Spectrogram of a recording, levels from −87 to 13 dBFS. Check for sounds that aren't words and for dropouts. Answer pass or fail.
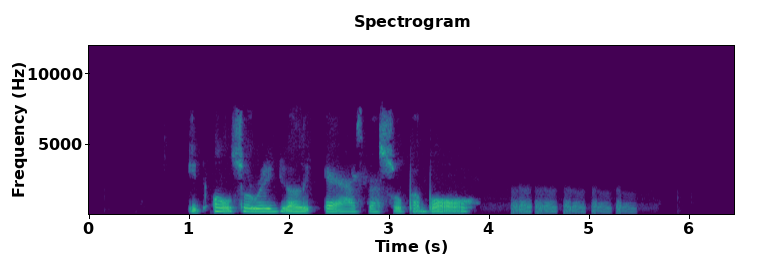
fail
